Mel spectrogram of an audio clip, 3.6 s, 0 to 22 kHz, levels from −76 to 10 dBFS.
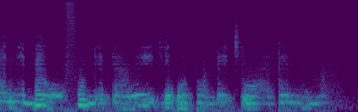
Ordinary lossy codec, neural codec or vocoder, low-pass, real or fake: none; codec, 44.1 kHz, 0.9 kbps, DAC; none; fake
